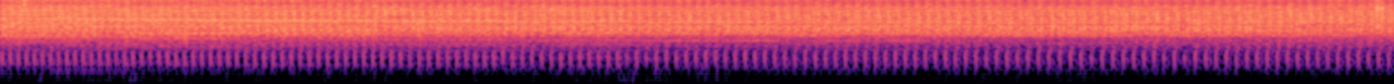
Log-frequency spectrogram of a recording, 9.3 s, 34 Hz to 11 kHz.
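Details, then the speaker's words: 7 HP Kohler air-cooled single on a hydraulic power unit, unused about two years, after carburetor cleaning: fast busy clatter running slightly uneven; idle speed and mixture screw being reset by ear. "gonna set the engine rpm do a good idle speed I'm not going to do that with any kind of side comment or anything I'm just doing it by ear and then we'll start tightening up that either screw so we hear those RPMs lift a little bit and then we'll back off until we hear just barely saddle back up about a quarter third"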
